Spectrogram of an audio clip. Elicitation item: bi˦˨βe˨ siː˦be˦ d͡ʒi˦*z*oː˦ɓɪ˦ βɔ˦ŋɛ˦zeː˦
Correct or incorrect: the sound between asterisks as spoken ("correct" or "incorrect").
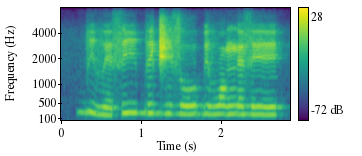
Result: correct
